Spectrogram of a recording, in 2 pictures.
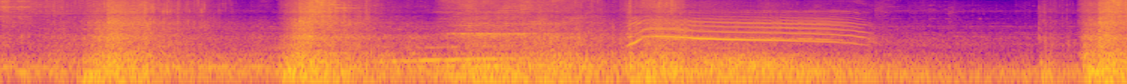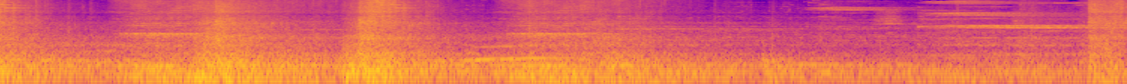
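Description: A heavy hammer smashes into bony foes with loud crunching blows.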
